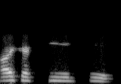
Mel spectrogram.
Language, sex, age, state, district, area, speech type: Kashmiri, male, 45-60, Jammu and Kashmir, Srinagar, urban, conversation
